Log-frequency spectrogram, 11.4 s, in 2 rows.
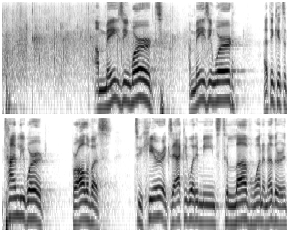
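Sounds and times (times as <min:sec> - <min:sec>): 
audience applause: 0:00.0 - 0:03.9
speech: 0:01.8 - 0:11.3.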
